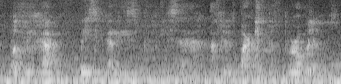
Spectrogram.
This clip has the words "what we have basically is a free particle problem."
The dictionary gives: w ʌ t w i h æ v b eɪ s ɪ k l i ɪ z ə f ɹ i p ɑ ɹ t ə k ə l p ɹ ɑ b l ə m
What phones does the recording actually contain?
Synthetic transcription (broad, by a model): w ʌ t w i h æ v b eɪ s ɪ k l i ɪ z ə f i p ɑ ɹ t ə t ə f p ɹ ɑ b l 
